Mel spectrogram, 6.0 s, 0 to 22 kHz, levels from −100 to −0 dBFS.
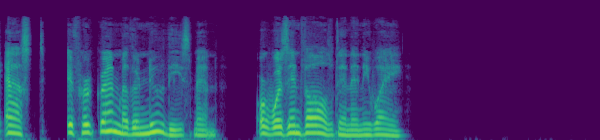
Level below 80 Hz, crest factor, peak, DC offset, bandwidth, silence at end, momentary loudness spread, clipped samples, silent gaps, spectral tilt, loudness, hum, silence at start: -58 dBFS; 16 dB; -8 dBFS; under 0.1%; 12.5 kHz; 1.95 s; 13 LU; under 0.1%; 0.51-0.55 s, 2.29-2.38 s, 2.45-2.49 s; -7 dB/octave; -23 LUFS; none; 0.05 s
